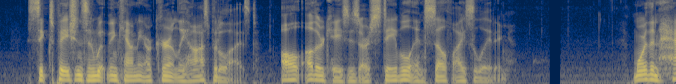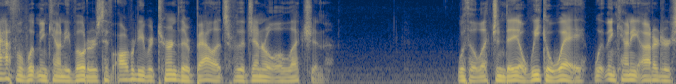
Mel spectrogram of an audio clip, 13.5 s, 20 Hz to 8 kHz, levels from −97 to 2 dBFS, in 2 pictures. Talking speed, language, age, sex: 175 wpm, English, 20-39, male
